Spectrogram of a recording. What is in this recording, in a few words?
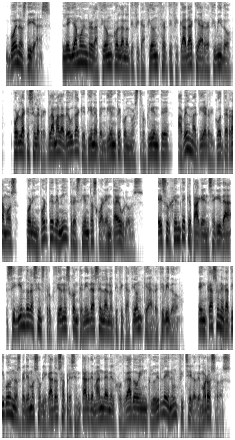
audio call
